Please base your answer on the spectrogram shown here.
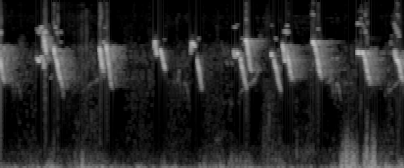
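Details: Saffron finch giving spaced, sharp, high chirps and short downslurs, about two or three each second, with a soft low thump near the end.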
